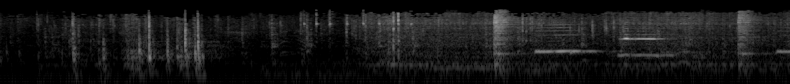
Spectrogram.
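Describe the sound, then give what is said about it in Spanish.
A cuckoo clock's mechanism clicks and ratchets as its hands are turned by hand, the clock set on a fireplace, then a few brief, hollow cuckoo tones sound as the mechanical bird comes out, over faint background noise. “Karen lo pone sobre una chimenea y mueve las manillas hasta que suena.”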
